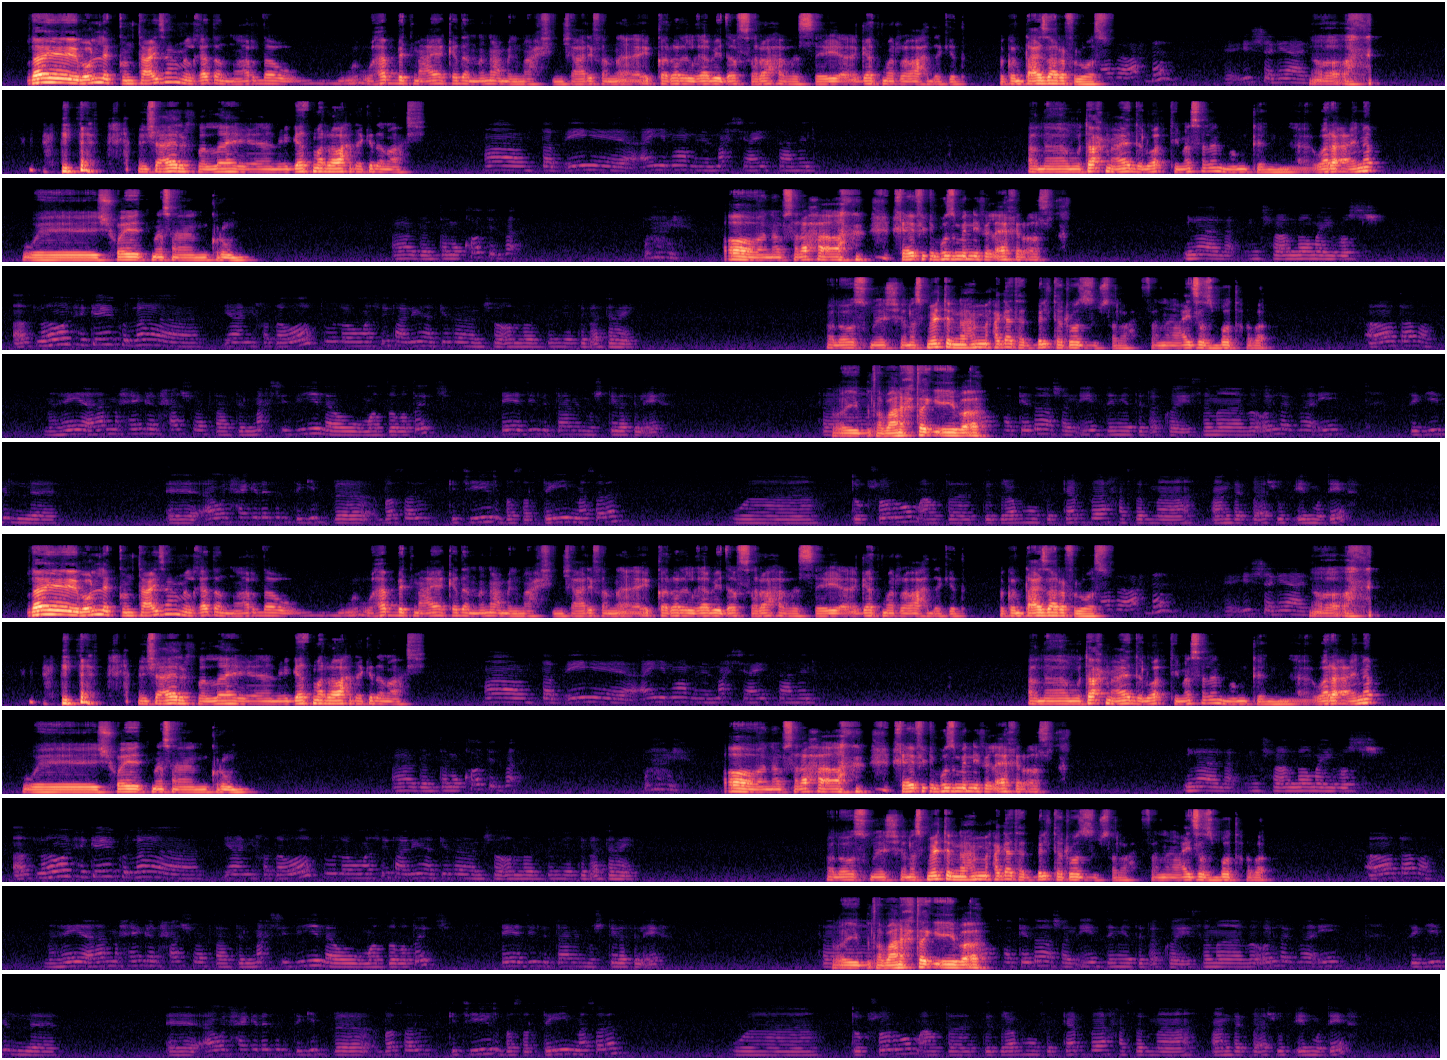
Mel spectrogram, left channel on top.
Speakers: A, in the centre; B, on the right.
A: والله بقول لك كنت عايز اعمل غدا النهارده و... وهبت معايا كده ان انا اعمل محشي مش عارف انا ايه القرار الغبي ده بصراحه بس هي جت مره واحده كده فكنت عايز اعرف الوصف
B: مرة واحدة ايه الشجاعة دي
A: اه <laughs> مش عارف والله يعني جت مره واحده كده محشي
B: اه طب ايه اي نوع من المحشي عايز تعمله
A: انا متاح معايا دلوقتي مثلا ممكن ورق عنب وشويه مثلا كروم
B: اه ده انت مقاتل بقى <laughs> طيب
A: اه انا بصراحه <laughs> خايف يبوظ مني في الاخر اصلا
B: لا لا ان شاء الله ما يبصش اصل هو الحكاية كلها يعني خطوات ولو مشيت عليها كده ان شاء الله الدنيا تبقى تمام
A: خلاص ماشي انا سمعت ان اهم حاجه تتبيله الرز بصراحه فانا عايز اظبطها بقى
B: اه طبعا ما هي اهم حاجة الحشوة بتاعت المحشي دي لو ما اتظبطتش هي دي اللي بتعمل مشكلة في الاخر ف...
A: طيب طب
B: فانت
A: هنحتاج
B: حاول
A: ايه
B: تظبطها
A: بقى
B: كده عشان ايه الدنيا تبقى كويسة ما بقولك بقى ايه تجيب ال آه، اول حاجة لازم تجيب آه، بصل كتير بصلتين مثلا وتبشرهم او ت- تضربهم في الكبة حسب ما عندك بقى شوف ايه المتاح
